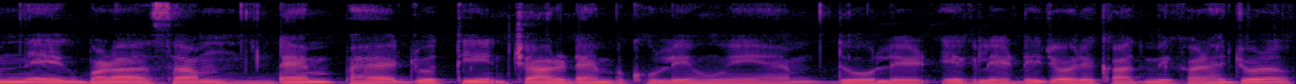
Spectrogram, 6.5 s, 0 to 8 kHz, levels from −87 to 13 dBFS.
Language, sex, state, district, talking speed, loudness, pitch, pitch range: Hindi, male, Maharashtra, Nagpur, 215 wpm, -32 LUFS, 115 Hz, 105-120 Hz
